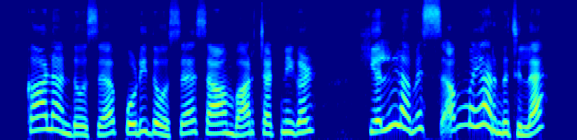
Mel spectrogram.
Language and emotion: Tamil, happy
